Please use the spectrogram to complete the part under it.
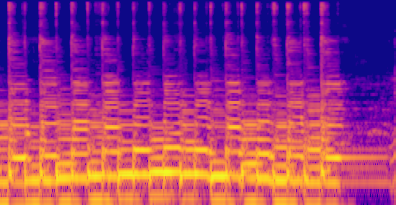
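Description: A Musicman bass guitar in Daphne Blue, played on the neck pickup, runs through a rhythmic line of plucked, rounded low notes, close and steady, before ringing out.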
